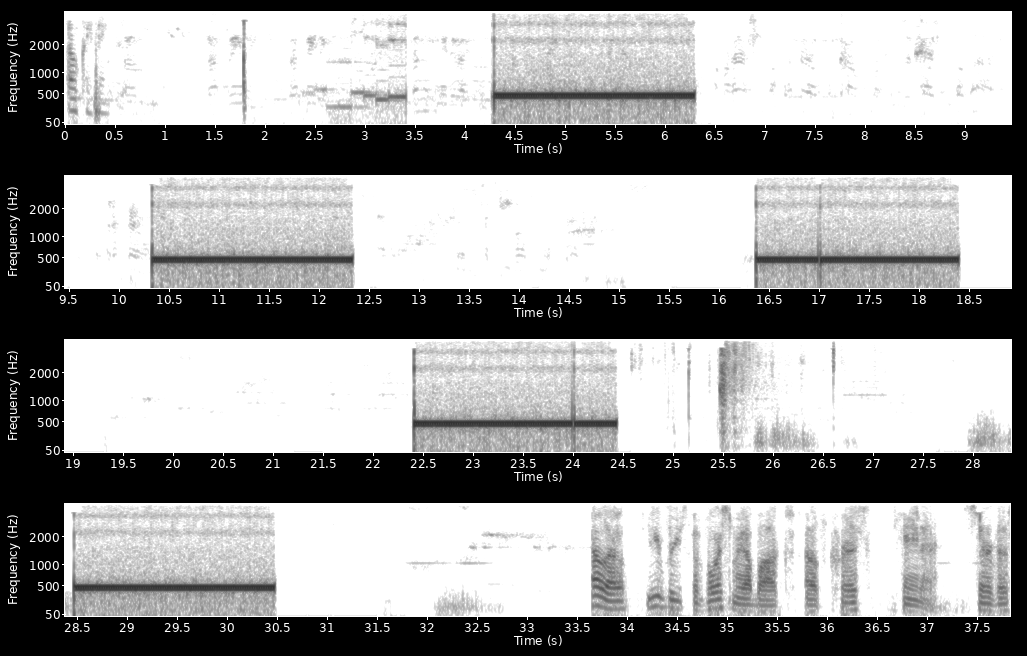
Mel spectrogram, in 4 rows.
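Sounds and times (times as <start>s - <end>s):
speech: 0.0s - 0.5s
telephone ringback tone during a call transfer: 4.3s - 6.3s, 10.4s - 12.4s, 16.4s - 18.4s, 22.4s - 24.5s, 28.5s - 30.5s.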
